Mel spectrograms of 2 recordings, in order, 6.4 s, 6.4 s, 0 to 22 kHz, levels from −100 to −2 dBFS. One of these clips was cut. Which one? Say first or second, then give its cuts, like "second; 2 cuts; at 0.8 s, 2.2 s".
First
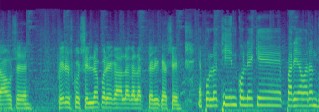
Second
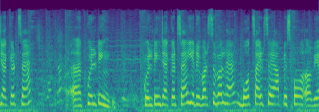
first; 1 cut; at 3.8 s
